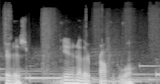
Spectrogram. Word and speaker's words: propagule: Need another propagule. Propagale.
